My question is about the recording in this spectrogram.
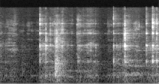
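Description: A metal spoon stirring a thin liquid in a ceramic bowl, faintly clinking against the bowl several times.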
